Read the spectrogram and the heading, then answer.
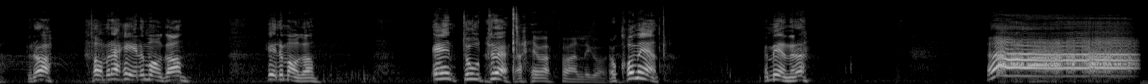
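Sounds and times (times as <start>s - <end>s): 
speech: 0.3s - 2.0s, 2.7s - 3.3s, 4.3s - 6.7s, 7.6s - 8.2s, 9.9s - 10.6s
person screaming: 9.9s - 11.4s.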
